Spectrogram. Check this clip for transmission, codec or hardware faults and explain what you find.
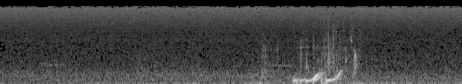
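Two faults are present. A low bit depth with noise shaping runs throughout, and DAB burbling appears twice.

Low bit depth with noise shaping lasts the whole clip. The signal is reduced to 5 bits. Rounding error is pushed upward, giving a thin hiss roughly as loud as the sound itself.

DAB burbling occurs from 1.93 to 2.01 s and from 3.83 to 3.99 s. Bit errors slipped past error correction into the audio data and put short blips of noise in single sub-bands. The result is a brief burst of burbling.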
